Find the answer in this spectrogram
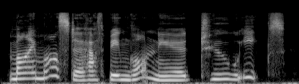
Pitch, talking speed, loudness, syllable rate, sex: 245 Hz, 160 wpm, -16 LUFS, 3.5 syllables/s, female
